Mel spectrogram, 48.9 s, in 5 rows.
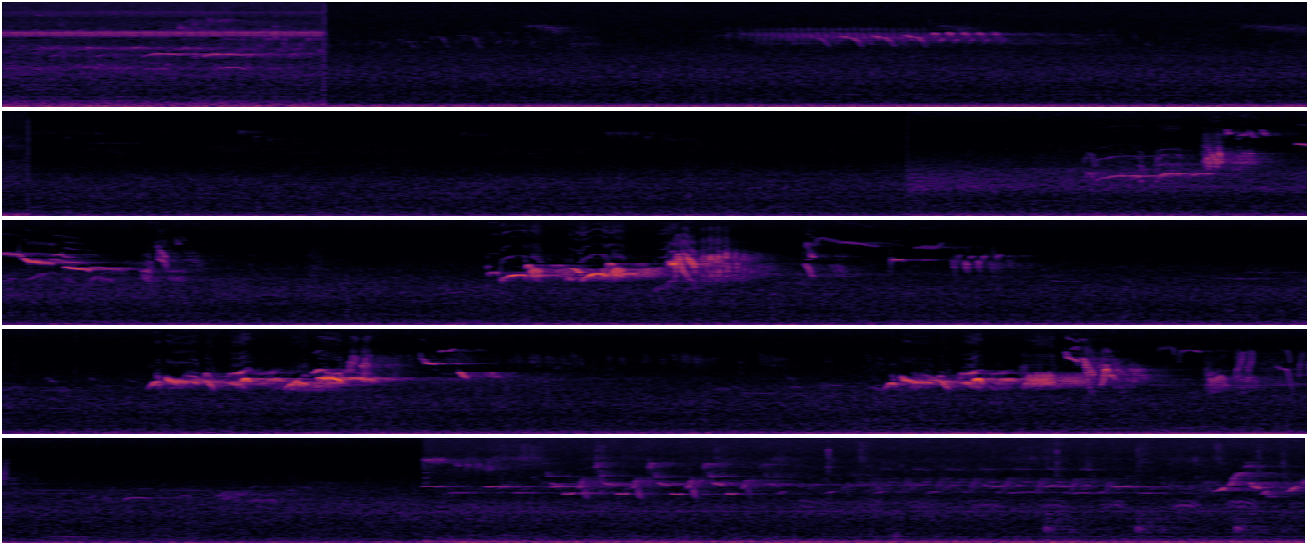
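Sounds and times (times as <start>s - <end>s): songbird warbling: 0.0s - 2.4s, 42.3s - 48.9s
low background rumble: 0.0s - 10.0s, 41.9s - 48.9s.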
